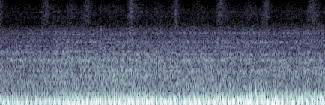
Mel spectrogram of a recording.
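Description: Motorcycle engine running under way on a rough dirt road, with wind buffeting the microphone and jolts from the uneven surface in the second half.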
